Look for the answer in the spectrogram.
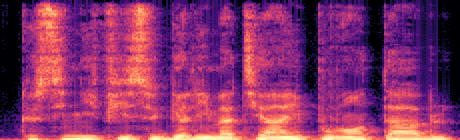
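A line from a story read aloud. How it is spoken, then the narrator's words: Exclaiming caliph. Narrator (French): s'écria le calife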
